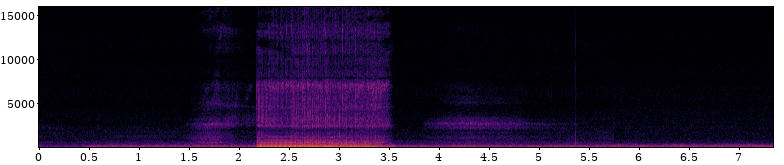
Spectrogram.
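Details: Snoring: one loud, rattling snore between softer breathing sounds in a quiet room.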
